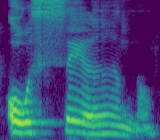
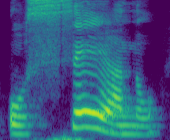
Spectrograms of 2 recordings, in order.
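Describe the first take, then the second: First: "oceano" stressed o-ce-A-no; Portuguese stress on A. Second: "oceano" slowly, stressed o-CE-a-no; Spanish stress on CE. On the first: Teacher contrasts the Portuguese, stressing A in "oceano". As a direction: stretch the A in "oceano". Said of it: "no português nós temos". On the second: Teacher shows the Spanish, slowly stressing CE in "oceano". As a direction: punch CE in "oceano". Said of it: "Nós vamos ter". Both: Shown as a demonstration.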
